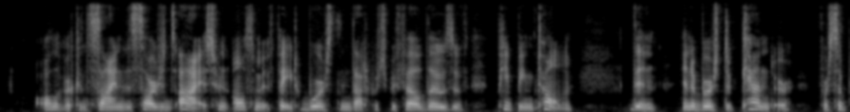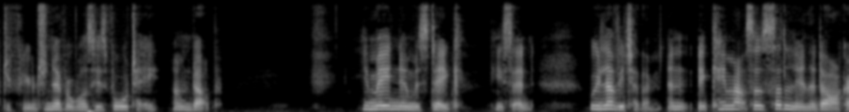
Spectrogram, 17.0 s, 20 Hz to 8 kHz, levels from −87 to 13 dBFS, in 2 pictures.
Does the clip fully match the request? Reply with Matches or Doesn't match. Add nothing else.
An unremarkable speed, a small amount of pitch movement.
Matches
